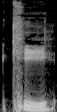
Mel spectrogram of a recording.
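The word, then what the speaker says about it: Cay: And when you talk about Waterlemon Key, and I always have trouble pronouncing that word because it's spelled C-A-Y, we're talking about a place that isn't as accessible not by boat.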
